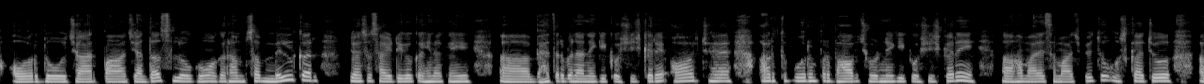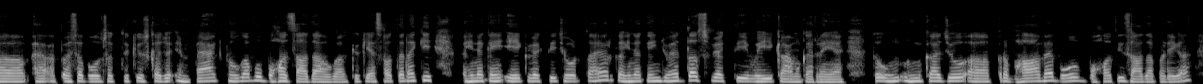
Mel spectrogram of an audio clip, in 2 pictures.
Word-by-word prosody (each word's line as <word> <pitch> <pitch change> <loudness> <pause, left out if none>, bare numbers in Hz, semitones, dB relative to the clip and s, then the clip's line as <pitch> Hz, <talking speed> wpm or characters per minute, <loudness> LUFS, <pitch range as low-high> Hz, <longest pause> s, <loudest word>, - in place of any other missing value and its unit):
और 125 +1 +3
2-4-5 125 0 +1
या 130 - +3
10 160 +2 0
लोग 140 -3 +2
हों, 140 +1 +2
अगर 140 0 0
हम 135 -1 +1
सब 150 -1 +2
मिलकर 195 +3 +3
जो 160 -1 -6
हैं 145 - +4
सोसाइटी 140 -2 -1
को 140 - +3
कहीं 130 - +2
न 130 - +1
कहीं 130 0 +1
अ, - - -15 0.3
बेहतर 125 +2 +1
बनाने 130 -2 +1
की 135 - -2
कोशिश 130 0 -4
करें 145 +2 +2
और 155 +4 +2
जो 150 - +2
है 155 0 +2 0.3
अर्थपूर्ण 160 0 0
प्रभाव 135 -3 +1
छोड़ने 135 -1 0
की 140 - -1
कोशिश 130 0 -4
करें 180 +3 +3 0.4
अ, - - +3
हमारे 130 0 +1
समाज 125 -2 -2
पे - - -1
तो 200 - +1
उसका 145 +2 -1
जो 155 0 +4
अ, 145 -1 -5
आप 130 +1 0
ऐसा 145 +2 +1
बोल 135 0 +2
सकते 135 +1 -4
हो 135 - -4
कि 150 - +1
उसका 140 +1 -1
जो 145 +2 0
इम्पैक्ट 150 +4 -1
होगा, 145 +3 +1
वो 180 - +3
बहुत 145 0 +2
ज़्यादा 125 -1 +1
होगा 120 0 0
क्योंकि 135 0 -2
ऐसा 130 - -2
होता 150 +2 -1
है - - -3
ना 170 - +3
कि 190 - +2 0.3
कहीं 140 0 +3
न 150 - +3
कहीं 150 0 +1
एक 145 +1 -1
व्यक्ति 150 +1 0
छोड़ता 145 +3 -1
है 190 - +1
और 200 - -1
कहीं 140 -2 +2
न 145 0 +1
कहीं 150 +1 +1
जो 155 -1 +1
हैं, 165 - +3
10 185 -2 +1
व्यक्ति 150 -2 +1
वही 135 0 +2
काम 125 -1 +1
कर 120 - -1
रहे 120 -1 -1
हैं। 115 0 -1 0.3
तो 160 0 +2
उ 145 +1 +2 0.2
उनका 155 +1 +1
जो 155 +1 +4
अ, 135 -4 +1
प्रभाव 145 +2 +1
है, 175 - +4
वो 160 +1 0
बहुत 140 +4 -3
ही - - +3
ज़्यादा 130 -2 -1
पड़ेगा। 130 +6 -1
140 Hz, 230 wpm, -23 LUFS, 130-155 Hz, 0.4 s, हैं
